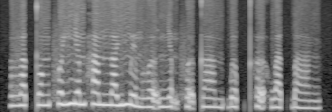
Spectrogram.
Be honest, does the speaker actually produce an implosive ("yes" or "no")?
yes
